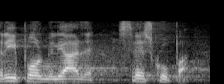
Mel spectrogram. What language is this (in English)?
Croatian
